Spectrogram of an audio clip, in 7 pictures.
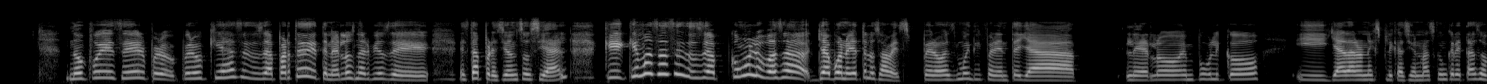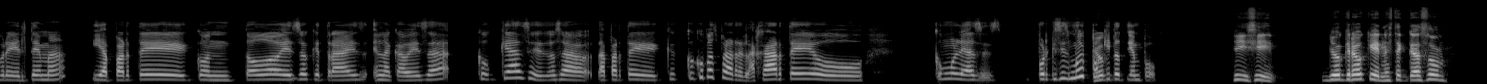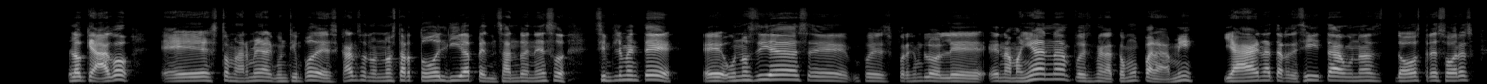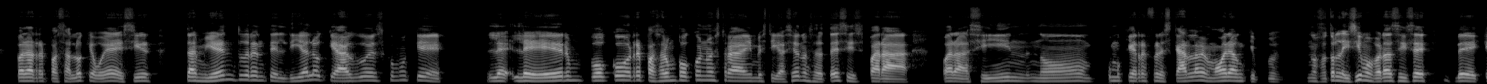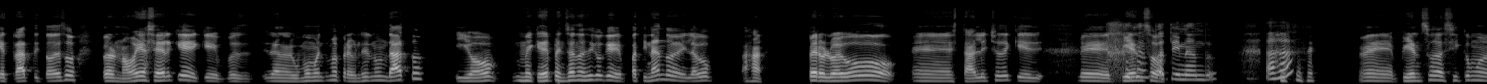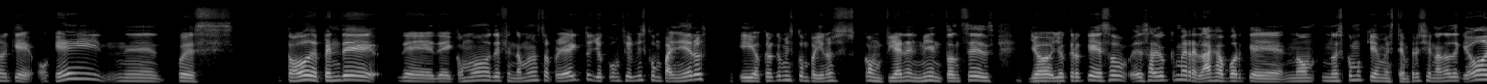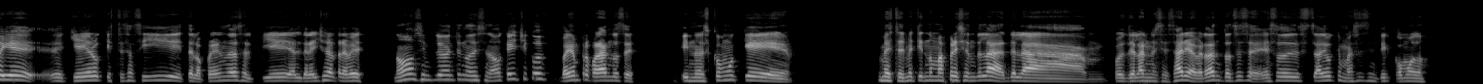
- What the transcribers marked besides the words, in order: chuckle
- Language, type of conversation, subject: Spanish, podcast, ¿Qué métodos usas para estudiar cuando tienes poco tiempo?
